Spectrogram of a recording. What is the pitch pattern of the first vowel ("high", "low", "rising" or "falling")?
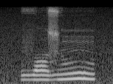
low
